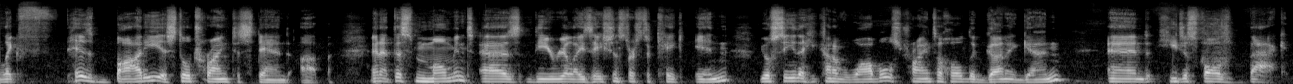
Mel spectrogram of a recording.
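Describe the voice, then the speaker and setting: A man running a tabletop game as game master, narrating loosely with many fillers. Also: mid-range voice.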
